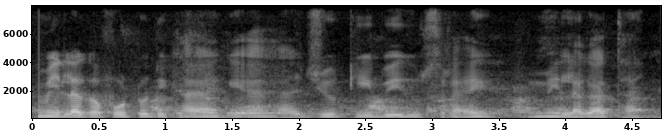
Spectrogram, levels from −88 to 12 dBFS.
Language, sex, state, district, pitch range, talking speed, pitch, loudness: Hindi, male, Bihar, Begusarai, 115-130 Hz, 150 wpm, 120 Hz, -19 LUFS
